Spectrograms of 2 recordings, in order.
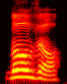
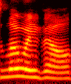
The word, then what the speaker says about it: Louisville: look forward to hey you know how to say it properly too probably lville right lville oh yes ma'am yes ma'am everyone up here says Louisville they added they add a Sol yeah that's true that's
